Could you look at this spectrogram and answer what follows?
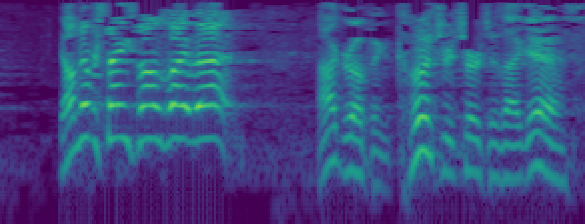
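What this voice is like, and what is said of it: Usual voice. Nothing is said of it.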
